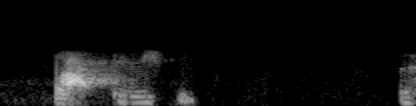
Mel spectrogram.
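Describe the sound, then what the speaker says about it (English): A small dog plays with a thrown ball, giving a few short yips and barks up close, followed by a brief pause and another quick bark at the end. "throwing a ball at the little doggy to run around"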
